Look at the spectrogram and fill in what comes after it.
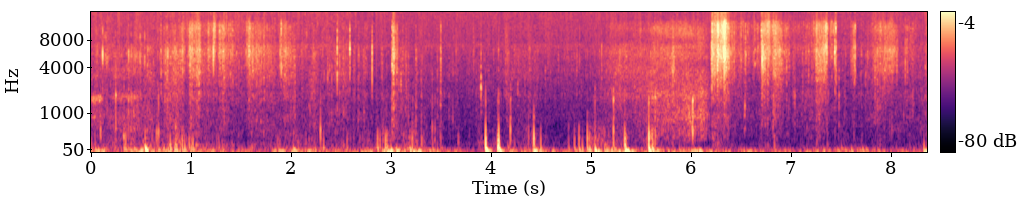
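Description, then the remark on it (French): A herd of reindeer, one about a metre away, scrape and paw at snow, a steady run of crunching, scuffing strokes punctuated by sharp knocks, their antlers also scratching the snow, with a soft outdoor hiss underneath. “Vous l'entendez gratter la neige, hein Et si vous tendez un peu l'oreille, vous entendez même leur bois qui gratte la neige.”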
